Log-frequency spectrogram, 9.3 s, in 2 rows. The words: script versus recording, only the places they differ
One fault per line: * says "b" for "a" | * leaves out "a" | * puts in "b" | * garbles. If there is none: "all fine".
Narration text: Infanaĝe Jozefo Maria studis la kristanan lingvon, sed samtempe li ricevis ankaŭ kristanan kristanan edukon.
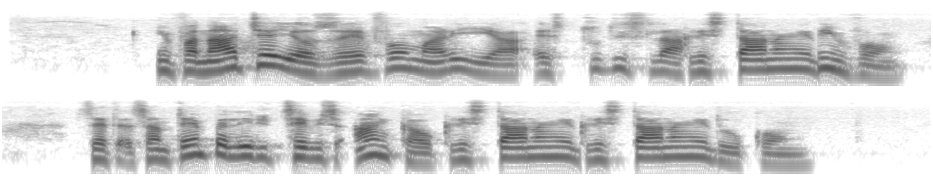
all fine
